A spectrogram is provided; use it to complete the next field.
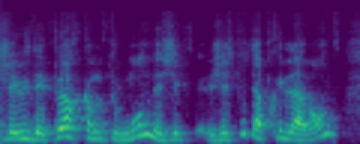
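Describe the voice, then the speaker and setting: A man speaks at a very fast pace in a high pitch with a dark, mellow tone and very wide pitch swings, on a very clean recording with a silent background. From France. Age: 40s. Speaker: real estate entrepreneur. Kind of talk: podcast interview.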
